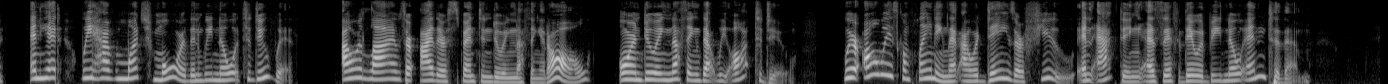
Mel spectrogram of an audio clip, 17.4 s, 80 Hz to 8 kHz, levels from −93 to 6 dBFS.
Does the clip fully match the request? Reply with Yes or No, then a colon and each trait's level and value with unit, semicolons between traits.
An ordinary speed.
Yes: average, 180 wpm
